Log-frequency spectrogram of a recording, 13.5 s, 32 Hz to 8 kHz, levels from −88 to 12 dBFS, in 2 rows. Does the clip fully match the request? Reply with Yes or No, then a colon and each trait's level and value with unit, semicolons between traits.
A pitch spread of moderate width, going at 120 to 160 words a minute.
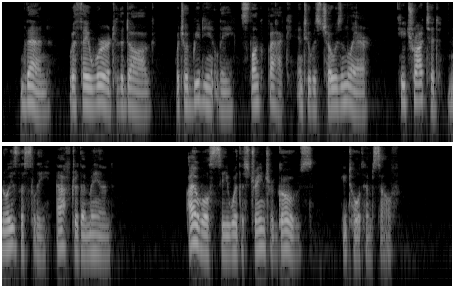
Yes: average, 3.3 semitones; average, 140 wpm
